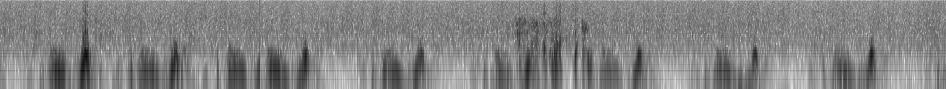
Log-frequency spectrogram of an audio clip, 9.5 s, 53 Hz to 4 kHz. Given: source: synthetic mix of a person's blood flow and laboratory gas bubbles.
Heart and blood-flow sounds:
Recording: Doppler ultrasound of blood flow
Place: precordium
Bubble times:
5.14-5.68 s: bubbles
5.72-5.95 s: bubbles
From the record:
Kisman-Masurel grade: 212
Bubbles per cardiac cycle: several, 3 to 8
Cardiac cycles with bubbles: 1 to 10%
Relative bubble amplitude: moderate (0.250 to 0.450)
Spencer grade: 1 (occasional bubble signal discernible with the cardiac motion signal, with majority of cardiac periods free of bubbles)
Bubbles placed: anywhere in the cardiac cycle

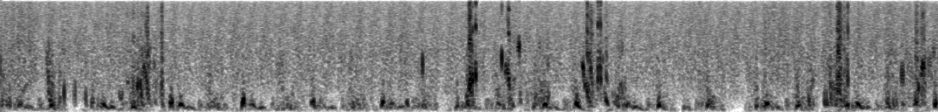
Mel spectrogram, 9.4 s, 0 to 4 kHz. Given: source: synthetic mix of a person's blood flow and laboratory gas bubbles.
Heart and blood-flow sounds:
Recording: Doppler ultrasound of blood flow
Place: precordium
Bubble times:
0.00-0.30 s: bubbles
0.44-0.68 s: bubbles
0.72-0.77 s: bubbles
0.82-0.89 s: bubbles
1.15-1.67 s: bubbles
4.03-4.12 s: bubbles
4.19-4.26 s: bubbles
4.62-4.79 s: bubbles
4.97-5.51 s: bubbles
5.79-6.29 s: bubbles
8.04-8.17 s: bubbles
8.21-8.50 s: bubbles
8.85-9.39 s: bubbles
From the record:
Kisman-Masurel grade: 232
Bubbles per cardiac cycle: several, 3 to 8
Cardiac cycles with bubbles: 50 to 99%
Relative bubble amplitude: moderate (0.250 to 0.450)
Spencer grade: 3 (all of the cardiac periods contain showers or single bubble signals, but not dominating or overriding the cardiac motion signals)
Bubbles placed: anywhere in the cardiac cycle

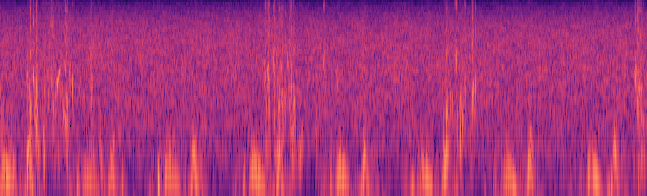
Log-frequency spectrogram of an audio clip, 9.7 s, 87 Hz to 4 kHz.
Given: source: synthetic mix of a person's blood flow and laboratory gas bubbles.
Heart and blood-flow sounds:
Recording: Doppler ultrasound of blood flow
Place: precordium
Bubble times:
0.00-0.07 s: bubbles
0.13-0.26 s: bubbles
0.36-1.13 s: bubbles
1.34-1.55 s: bubbles
3.94-4.57 s: bubbles
4.73-4.78 s: bubbles
4.84-4.91 s: bubbles
5.04-5.10 s: bubbles
6.62-7.17 s: bubbles
9.48-9.72 s: bubbles
From the record:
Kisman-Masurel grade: 332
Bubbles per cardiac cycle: rolling drumbeat, 9 or more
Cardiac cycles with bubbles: 50 to 99%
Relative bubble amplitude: moderate (0.250 to 0.450)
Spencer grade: 3 (all of the cardiac periods contain showers or single bubble signals, but not dominating or overriding the cardiac motion signals)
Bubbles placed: anywhere in the cardiac cycle

